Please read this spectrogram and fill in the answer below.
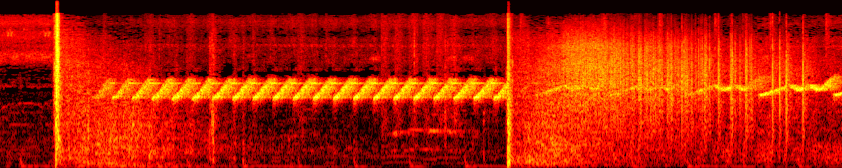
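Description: Sky shot aerial firework shell launched from its tube with a sharp bang, then a rapid warbling whistle of about five rising chirps a second as it climbs. About five seconds in the shell bursts with a loud bang, followed by scattered crackling pops and faint whistles as the chatar patar crackers packed inside it go off.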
